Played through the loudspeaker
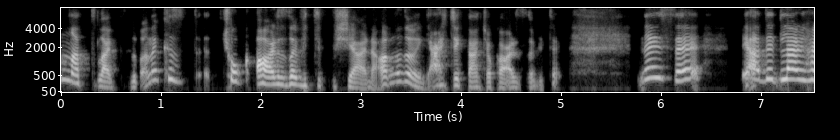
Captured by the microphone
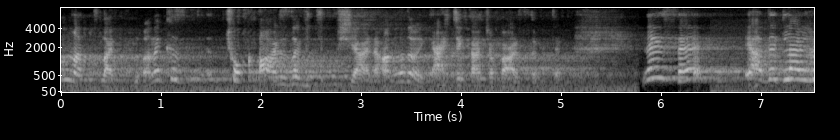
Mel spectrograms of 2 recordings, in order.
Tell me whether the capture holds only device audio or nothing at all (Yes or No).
Yes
